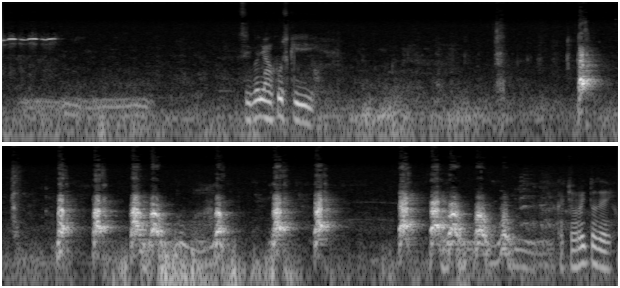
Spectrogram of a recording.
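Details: Three-month-old Siberian Husky puppy barking at someone it does not know. A voice calls it over first, then sharp, punchy barks arrive in quick irregular bursts through the second half.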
